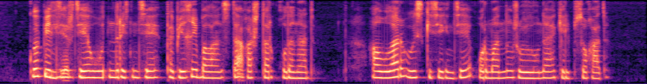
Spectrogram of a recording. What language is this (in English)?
Kazakh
